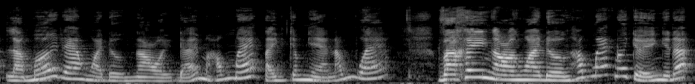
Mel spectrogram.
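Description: Woman, storyteller, chatty ghost story, animated pitch. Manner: chatty, addresses listeners directly. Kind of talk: retelling a listener's ghost story.

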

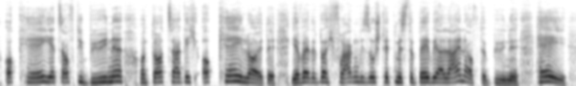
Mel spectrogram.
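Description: A man's voice: high voice, moderate pace, few pauses, no room sound, studio quality, lightly acted. An actor playing a young male rapper on death row, telling his story in a profane, agitated radio-play monologue. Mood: restless. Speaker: narrator of his own story.

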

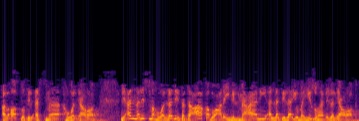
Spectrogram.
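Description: Husky-voiced man teaching grammar. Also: sits high, rapid-fire. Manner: repeats phrases, checks listeners with "ha?"; self-correcting, asks rhetorical questions. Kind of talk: classroom lecture on Arabic grammar. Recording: tinny lo-fi phone-like recording.

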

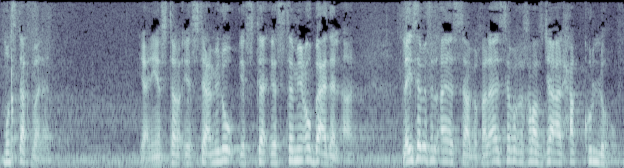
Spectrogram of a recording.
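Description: A man's voice: on the high side, expressive, very fast, highs cut off, slight background noise. A man, a sheikh, teaching a grammar lesson in a methodical way, asking and answering his own questions.

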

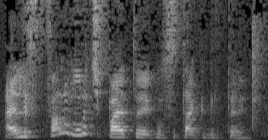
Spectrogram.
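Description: His pitch swoops wildly as he races along, high and edged with vocal fry. He's a young man from Brazil with a Carioca accent, a guest chatting casually and rambling from a dorm room, often laughing.

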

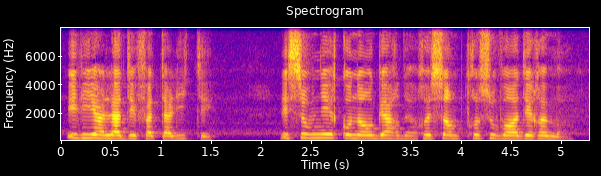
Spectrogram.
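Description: A woman's voice: fairly high pitch, fairly even intonation, moderate pace, close to an everyday voice. A woman reading the part of a devoted noble countess speaking tenderly and fervently to her daughter in an audiobook. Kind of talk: audiobook reading of a historical novel.

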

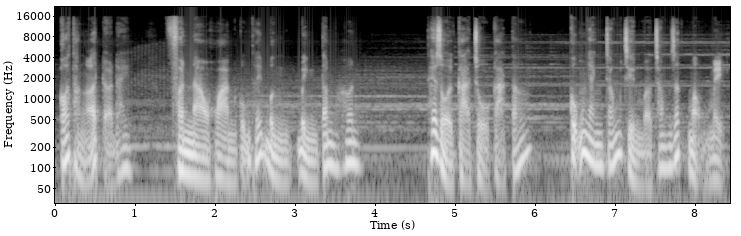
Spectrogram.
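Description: A man narrating a scripted horror story with a dramatic, breathy delivery. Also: a bass voice, big pitch swings, moderate pace, darkish tone. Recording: faint background music.

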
